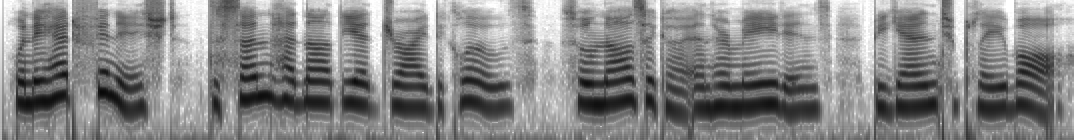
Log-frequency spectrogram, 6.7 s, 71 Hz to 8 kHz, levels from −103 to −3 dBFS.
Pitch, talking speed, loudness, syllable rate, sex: 235 Hz, 190 wpm, -16 LUFS, 4.7 syllables/s, female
